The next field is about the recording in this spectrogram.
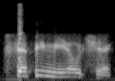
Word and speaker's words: Miocic: How do you pronounce that last name? – Stipe Miocic. – Okay, thanks a lot.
